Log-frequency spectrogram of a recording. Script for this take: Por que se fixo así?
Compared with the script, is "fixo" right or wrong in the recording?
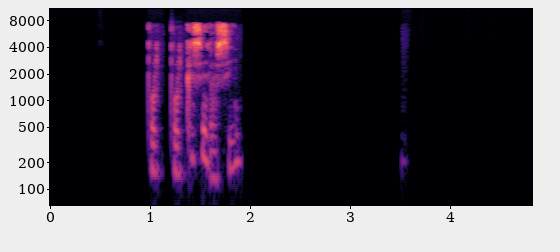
wrong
